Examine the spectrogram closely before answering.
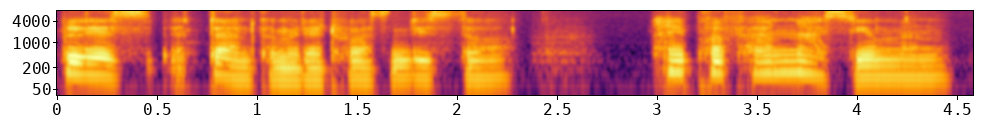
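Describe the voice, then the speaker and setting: A man's voice: on the low side, measured pace, mellow, dry recording, studio quality, distant mic, lightly acted. A man playing an eager, bargaining demon who craves a cuddly pet, in a playfully earnest, wheedling ASMR roleplay monologue. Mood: haggling.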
